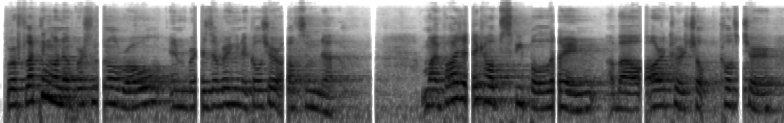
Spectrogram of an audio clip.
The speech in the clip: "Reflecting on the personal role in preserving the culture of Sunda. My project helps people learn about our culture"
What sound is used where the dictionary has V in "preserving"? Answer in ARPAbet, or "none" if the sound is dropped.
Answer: none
